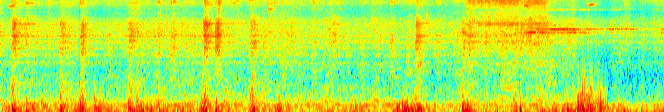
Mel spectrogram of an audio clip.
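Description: Passenger train coach wheels clattering over the track joints, an irregular run of knocks, as the train pulls out of a station, heard from the open coach doorway.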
